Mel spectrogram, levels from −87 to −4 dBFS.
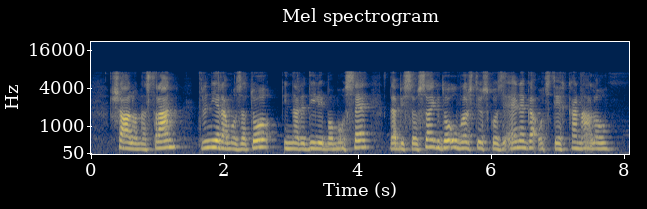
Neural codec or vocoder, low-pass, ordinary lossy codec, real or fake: none; 7.2 kHz; none; real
